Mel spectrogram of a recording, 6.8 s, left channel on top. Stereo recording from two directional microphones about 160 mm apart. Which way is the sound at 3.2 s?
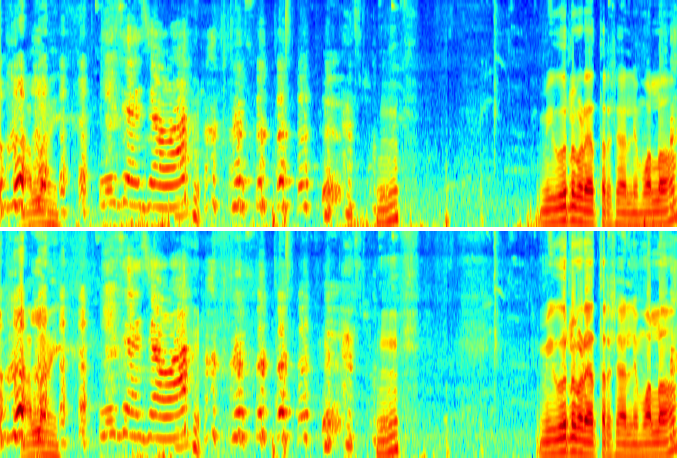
10° left (ahead or behind).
